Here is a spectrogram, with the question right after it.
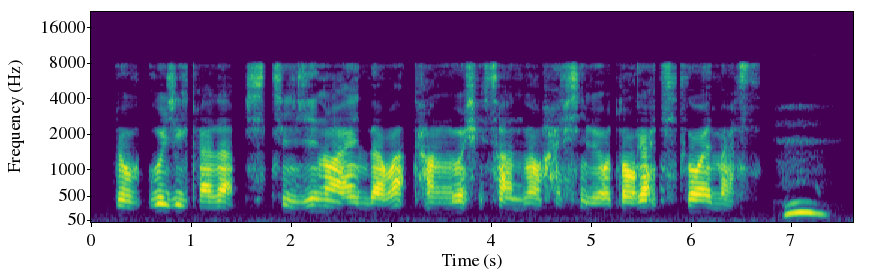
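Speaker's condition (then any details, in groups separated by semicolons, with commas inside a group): ALS, speech-generating device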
